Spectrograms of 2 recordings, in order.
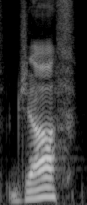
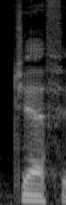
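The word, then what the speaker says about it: Geoff: Uh, Canadian himself, Joff Keighley, Jeff is how you're supposed to pronounce it, hosted the what eighth, ninth, tenth annual Video Game Awards, formerly mm.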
